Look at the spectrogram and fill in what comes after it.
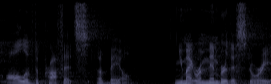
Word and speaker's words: Baal: Baal is actually pronounced Baal, but for the sake of ease, let's just call him Baal.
